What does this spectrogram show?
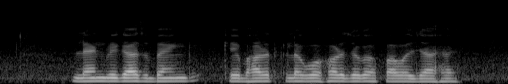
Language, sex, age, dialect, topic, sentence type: Magahi, male, 25-30, Western, banking, statement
